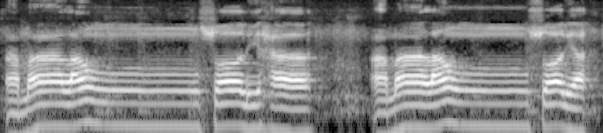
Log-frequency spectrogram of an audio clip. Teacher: Makhraj huruf shod itu ujung lidah dan ujung gigi muka atas dan bawah ya.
